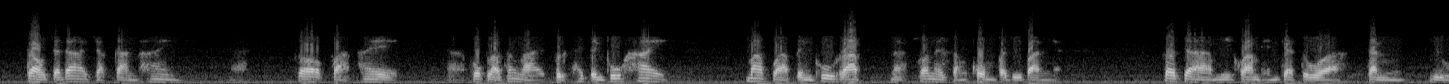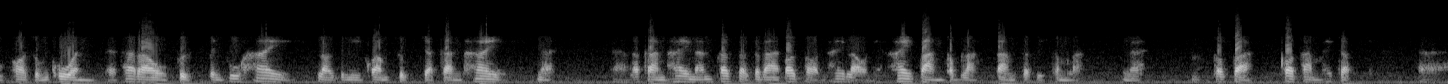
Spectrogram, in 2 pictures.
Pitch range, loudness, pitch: 100-115 Hz, -24 LUFS, 105 Hz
